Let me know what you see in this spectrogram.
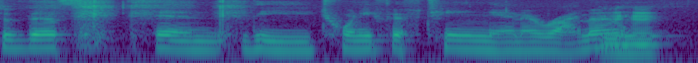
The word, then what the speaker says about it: NaNoWriMo: I said NaNoWriMo for the longest time, but apparently someone corrected me, and the actual pronunciation is NaNoWriMo. – Yeah. – Which makes sense, because that's, like, it's abbreviating right.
